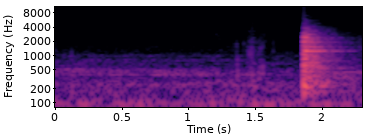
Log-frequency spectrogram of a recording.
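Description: A glass bottle set down on a hard surface: a single sharp clink with a short ringing tail near the end, after faint room tone.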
